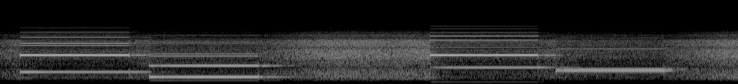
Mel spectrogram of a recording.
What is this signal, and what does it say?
Aircraft SELCAL, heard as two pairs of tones, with radio static and room echo. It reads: GS-BL KS-HJ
